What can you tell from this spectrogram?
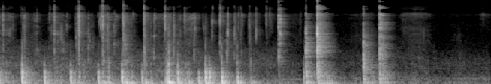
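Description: Metal spoon scraping and tapping in a metal baking pan as a thick filling is spread, in quick repeated strokes about three a second, then two louder scrapes about four and five seconds in.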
